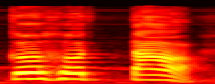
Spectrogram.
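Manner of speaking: कहता spelled out very slowly and loudly, each syllable apart; slow, clear syllables. Shown as a demonstration. Teacher reading कहता slowly for beginners. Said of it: "इसको हम मुंह बंद करके पढ़ेंगे".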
